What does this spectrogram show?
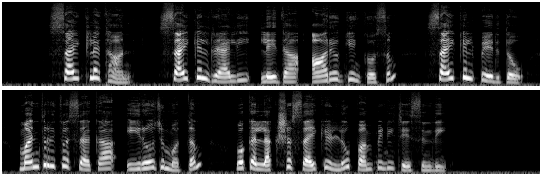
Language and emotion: Telugu, neutral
